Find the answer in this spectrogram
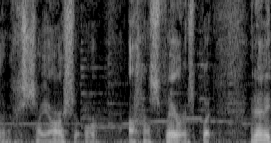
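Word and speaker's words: Xšayāršā: His Persian name, in Old Persian, which is his original native language, is Shayarsha. Now that was hard for the Jews to pronounce, so they said Ahashverosh.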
